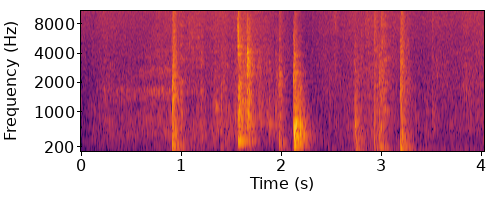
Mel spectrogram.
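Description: A series of about five wooden knocks and thumps, roughly half a second apart, in a small wood-walled room.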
